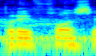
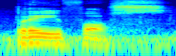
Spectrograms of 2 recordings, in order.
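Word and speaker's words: Prevost: Jadi dibacanya bukan prevos ya, tapi prevos ya.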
